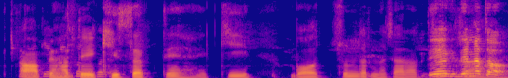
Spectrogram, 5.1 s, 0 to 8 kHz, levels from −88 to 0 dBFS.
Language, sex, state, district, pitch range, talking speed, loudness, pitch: Hindi, male, Chhattisgarh, Balrampur, 110-125 Hz, 155 wpm, -28 LUFS, 115 Hz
